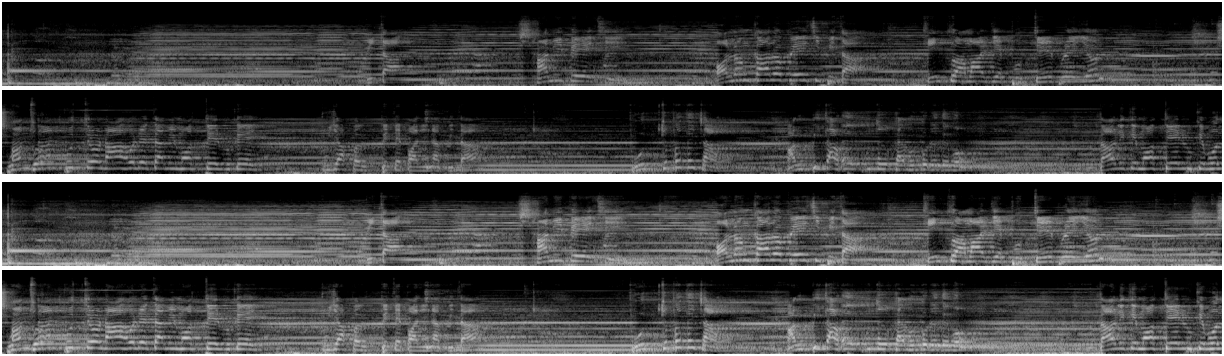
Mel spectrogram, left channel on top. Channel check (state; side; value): quieter; left; 9.7 dB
